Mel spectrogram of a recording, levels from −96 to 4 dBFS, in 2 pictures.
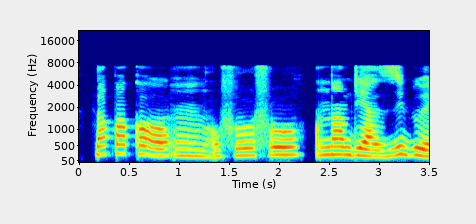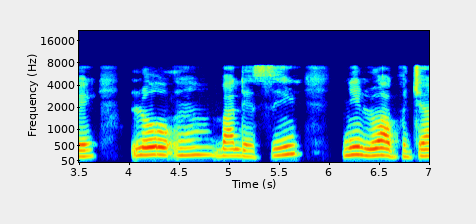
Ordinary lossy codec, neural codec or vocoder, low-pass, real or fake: none; codec, 16 kHz in and 24 kHz out, 2.2 kbps, FireRedTTS-2 codec; 7.2 kHz; fake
